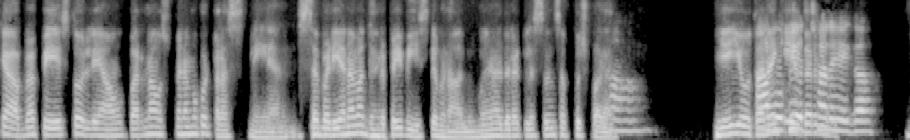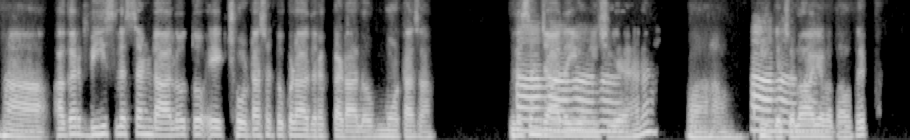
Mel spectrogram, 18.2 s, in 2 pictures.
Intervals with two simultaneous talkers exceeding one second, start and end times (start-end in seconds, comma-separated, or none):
14.3-15.5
